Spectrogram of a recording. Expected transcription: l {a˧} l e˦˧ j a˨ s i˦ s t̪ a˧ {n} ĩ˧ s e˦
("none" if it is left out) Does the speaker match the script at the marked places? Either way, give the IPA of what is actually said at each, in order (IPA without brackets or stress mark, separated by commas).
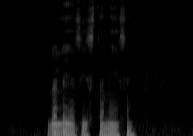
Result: a˧, m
